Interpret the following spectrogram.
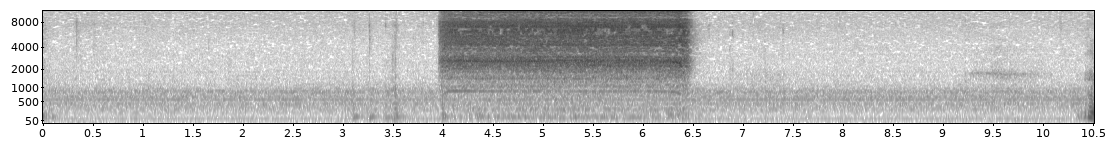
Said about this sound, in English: Get these bottom screws in.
